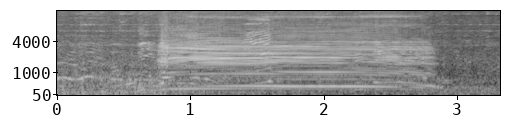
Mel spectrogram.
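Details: At the Ambari haat in Manikganj on 14 August, where Sahiwal bull calves are sold, a sustained steady moo of nearly two seconds sounds amid busy market voices and price bargaining.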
